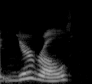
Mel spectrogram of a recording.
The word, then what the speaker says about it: Ural: Specifically, we're on the campus of the Ural, which spelled U-R-A-L. – Oh, okay. – Like how you would pronounce the, like, acronym URL.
